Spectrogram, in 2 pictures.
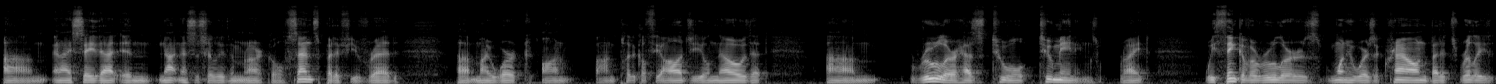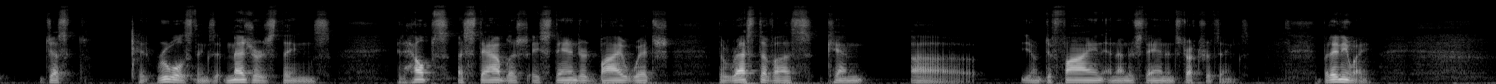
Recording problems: none

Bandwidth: 16.5 kHz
